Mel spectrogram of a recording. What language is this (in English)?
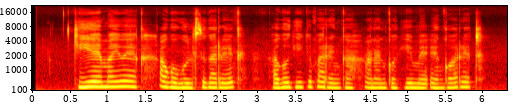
Kalenjin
